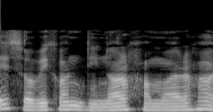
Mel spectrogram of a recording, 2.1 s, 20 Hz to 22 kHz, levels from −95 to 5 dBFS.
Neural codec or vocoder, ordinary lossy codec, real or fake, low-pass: none; MP3, 48 kbps; real; 7.2 kHz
